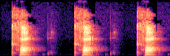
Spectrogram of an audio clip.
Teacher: In the South, they're going to be two different vowels. One is strut, and one is foot and they won't sound the same.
